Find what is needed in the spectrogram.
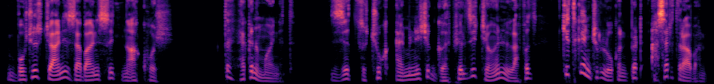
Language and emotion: Kashmiri, angry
